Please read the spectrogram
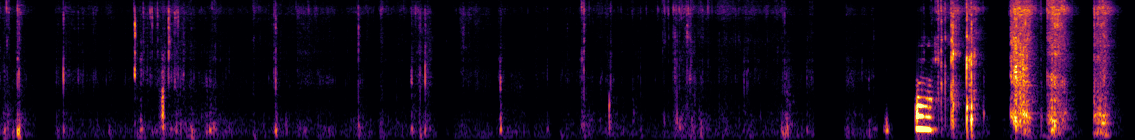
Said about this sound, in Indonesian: Double lagi. Oke, lakban lagi. Oke, terus ini dilakban lagi.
